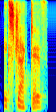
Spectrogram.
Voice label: "extractive", Indian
